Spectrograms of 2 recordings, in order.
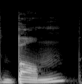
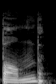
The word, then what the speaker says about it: bomb: Let me just remind you that you don't pronounce the B, so it's bomb. Not bomb, and that's an explosive device.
